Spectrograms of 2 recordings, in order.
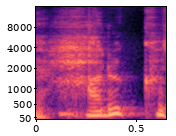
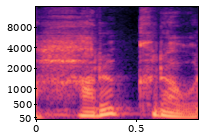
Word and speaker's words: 하르크: 그럼 이제 유가가 폭등하거나 그런 부분이 있으니까 미국도 이 부분까지 KHARG 아일랜드라 부르는데 이 발음을 아마 하르크라고 이렇게 부르는 모양입니다.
